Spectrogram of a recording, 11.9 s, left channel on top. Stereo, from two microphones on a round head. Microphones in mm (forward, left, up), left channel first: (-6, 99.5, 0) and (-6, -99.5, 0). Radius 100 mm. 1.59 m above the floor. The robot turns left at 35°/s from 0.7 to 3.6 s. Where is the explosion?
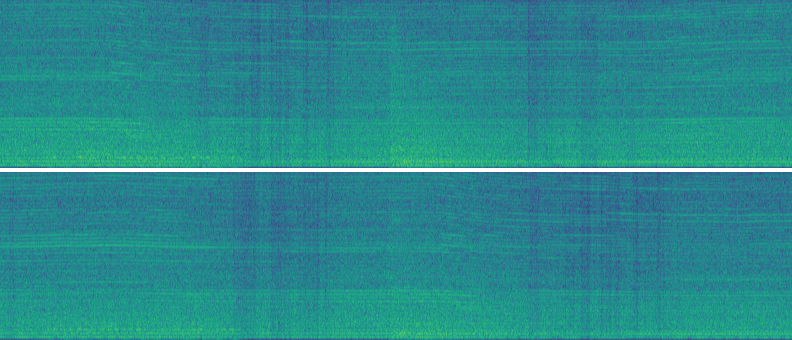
85° left, 8 m.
